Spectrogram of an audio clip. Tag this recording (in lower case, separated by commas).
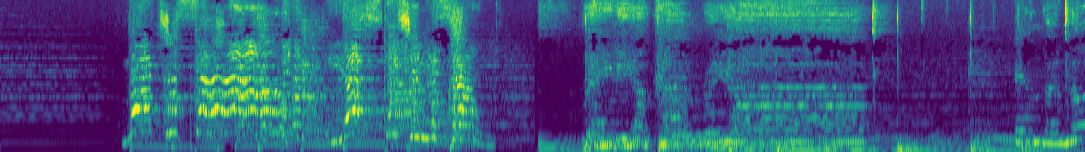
rhythm and blues, music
